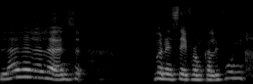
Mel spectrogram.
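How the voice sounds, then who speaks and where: This woman has an American accent and a fairly high pitch. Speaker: radio host. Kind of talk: interview. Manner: halting.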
